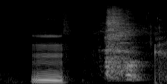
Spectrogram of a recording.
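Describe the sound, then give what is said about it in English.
A single sneeze: a short voiced, rising intake like "ah" followed by a loud, hissing burst of breath that trails off into a brief sniff. No one talks during it. “Sneezing on a podcast.”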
